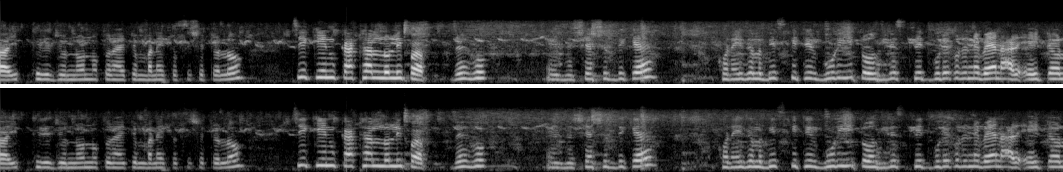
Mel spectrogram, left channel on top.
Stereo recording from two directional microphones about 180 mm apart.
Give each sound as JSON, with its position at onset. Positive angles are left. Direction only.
{"t": 0.6, "sound": "speech", "side_deg": 25}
